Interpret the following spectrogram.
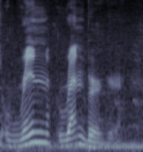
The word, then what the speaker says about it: Renberger: and 27 is ryan let me look at my pronunciation it's rin renberger rin renberger according to the coach there's a strike one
